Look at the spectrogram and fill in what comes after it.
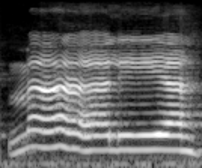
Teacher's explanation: میم کے بعد الف ہے، ایک الف کی مقدار کھینچیں گے، آخر میں ہا ہے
